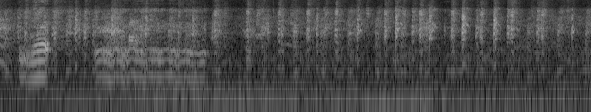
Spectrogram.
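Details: Little egret chicks in the nest, trying to feed their parent, give a few nasal, wavering, mewing calls in the first second and a half, followed by scratchy clattering and rustling.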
